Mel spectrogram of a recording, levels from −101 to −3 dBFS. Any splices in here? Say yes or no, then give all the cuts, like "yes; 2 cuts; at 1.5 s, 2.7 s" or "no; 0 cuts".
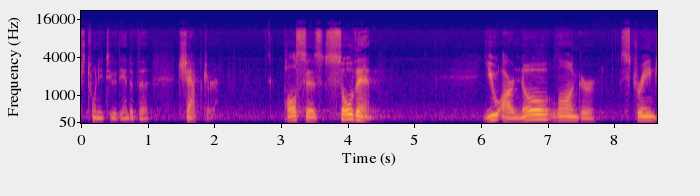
no; 0 cuts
